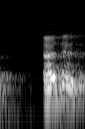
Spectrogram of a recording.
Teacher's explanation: طرف اللسان مع أصول الثنايا العليا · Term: ዳል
